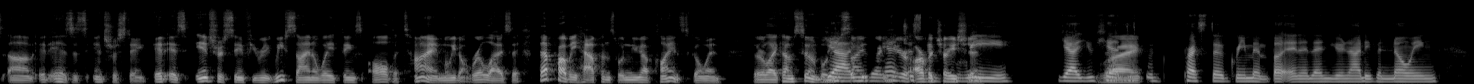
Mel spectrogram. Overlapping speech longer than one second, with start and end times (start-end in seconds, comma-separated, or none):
8.2-9.9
